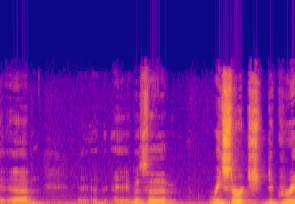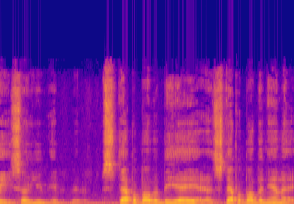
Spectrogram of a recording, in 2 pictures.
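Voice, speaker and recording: Speaking with a Southern US accent, the voice is somewhat breathy, has ordinary pitch variation and includes long, frequent pauses. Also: man. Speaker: podcast host and pollster. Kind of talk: casual chat. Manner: halting, many fillers.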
